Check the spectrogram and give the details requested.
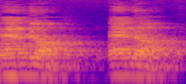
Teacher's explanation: ND 발음이 연속될 때는 D 발음을 없애줄 수 있어요. 왜 그러냐면 조음의 위치가 같기 때문에 D 발음이나 T 발음은 없앤 상태로 발음을 하는 경우가 굉장히 많습니다.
